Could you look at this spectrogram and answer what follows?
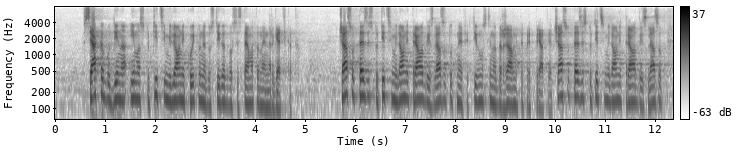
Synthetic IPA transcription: fsʲjakəɡod̪inəʔiməst̪ot̪it̪similiɔnikoit̪ʊnɛd̪ost̪iɡət̪vɐfsist̪ɛmət̪ənɐɛnɛɾɡɛt̪i̥kə̥t̪ə̥ | t͡ʃasot̪ːɛzist̪ot̪it̪similʲiɔnit̪ɾʲabvəd̪ɐizlʲazət̪ot̪nɛːfɛk̚t̪ivnost̪inɐd̪əɾʒavnit̪ɛpɾɛt̪̚pɾḭjat̪iət͡ʃasot̪ːɛzist̪ot̪it̪similʲiɔnit̪ɾʲabvəd̪ɐizlʲazət̪

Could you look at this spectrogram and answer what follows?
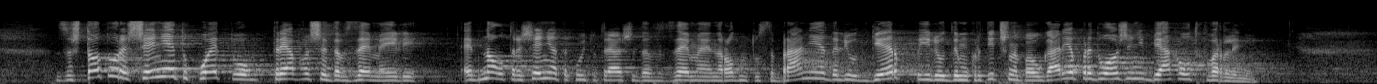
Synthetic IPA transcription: zɐʃt̪ɔt̪oɾɛʃɛniɛt̪okoɛt̪ot̪ɾʲabvəʃɛd̪ɐvzɛmɛili | ɛd̪nɔot̪ɾɛʃɛniət̪əkoit̪ʊt̪ɾʲjabvəʃɛd̪ɐvzɛmɛnɐɾɔd̪not̪osɐbɾaniɛd̪ɐliod̪ɡʲɛɾpiliod̪ɛmokɾɐt̪it͡ʃnəbɐlˠɡaɾijəpɾɛd̪lˠɔʒɛnibjaxəot̪xvɤɾlʲɛnḭ

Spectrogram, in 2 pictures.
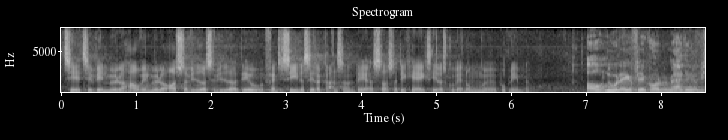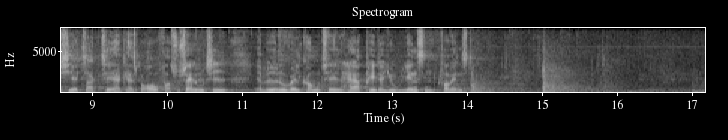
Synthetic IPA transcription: t͡sʰe̝t͡sʰe̝lʋe̝nmøl̰ɐɦɑ̈ʊʋe̝nmøl̰ɐʔɒ̽sɒ̽ʋið̞ˠɐɒ̽sɒ̽ʋið̞ˠɐːd̥e̝jo̝fænt͡sʰæ̥sḭːnd̥ɑɐse̝ɾ̥ɐɡ̥ʁänsɐnəd̥æɐ̰sɒ̽sɒ̽d̥e̝kʰæjɑ̈e̝ɡ̥se̝̰ːlɐsɡ̥uʋæːɐno̝ːn̩øpʰʁo̝b̥le̝̰ːmeðˠ | ɒʊnuæɐɾɑe̝ɡ̥ɐfle̝ːɐkʰɒːɾ̥əb̥e̝mæɐɡ̥ne̝ŋɐʋisiːɐt͡sʰɑ̈ɡ̥̚t͡sʰe̝lɦæɐkʰæsb̥ɐʁɒʊfʁɑ̈so̝ɕɛ̰ːlnmopʰɐt͡sʰḭːð̞̩ˠjɑ̈ɪb̥yðˠɐnuʋelkʰɒ̽mn̩t͡sʰe̝lɦæɐpʰe̝̰ːdɾɐjṵːljensən̩fʁɑ̈ʋensd̥ʁɐ

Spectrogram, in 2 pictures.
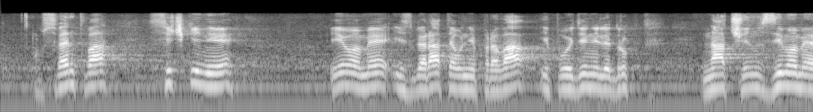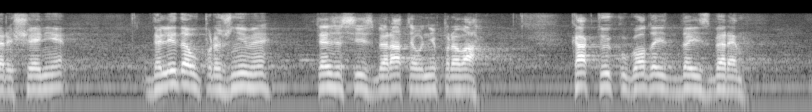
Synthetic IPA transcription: osvɛnt̪ova | fsit͡ʃkiniɛ | imɐmɛʔizbɛɾat̪ɛlˠnipɾɐvaipoɛd̪inilid̪ɾuk | nat͡ʃinvzimɐmɛɾɛʃɛniɛ | d̪ɐlid̪ɐopɾɐʒnimɛ | t̪ɛzisiːzbɛɾat̪ɛlˠnipɾɐva | kakt̪oikoɡɔd̪ɐd̪ɐizbɛɾɛm

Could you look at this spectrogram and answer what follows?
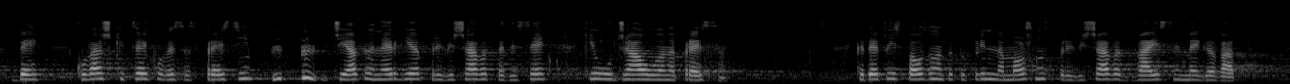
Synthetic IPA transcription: bɛ | kovaʃk̟it̪sɛxovɛsɐspɾɛsi | t͡ʃijat̪oɛnɛɾɡʲijəpɾɛviʃavəpɛd̪ɛsɛkʲilˠʊd͡ʒalˠovənɐpɾɛsə | kɐd̪ɛt̪oispɔlˠzvɐnət̪ət̪oplinːɐmɔʃnost̪̚pɾɛviʃavəd̪vajsɛmɛɡɐvat̪

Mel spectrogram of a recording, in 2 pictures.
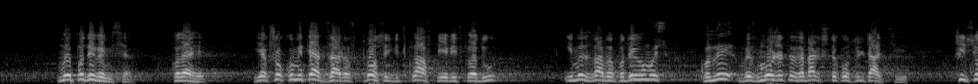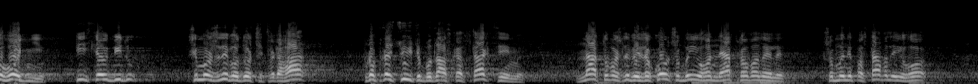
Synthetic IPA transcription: mɪpɔd̪ɪʋɪmsʲɐ̰ | kɔlˠɛɦɪ | jɐkʃt͡ʃɔkɔmʲit̪ɛt̪zɑɾɐspɾɔsɪtʲʋʲid̪klˠɑst̪ɪjɛʋʲid̪̚klˠɐd̪u | imɪzʋɑmɪpɔd̪ɪʋɪmɔsʲkɔlˠɪʋɪzmɔʒet̪ɛzɐʋɛrʃɪ̥t̪ɪkɔnsʊlʲt̪ɑt͡sʲiji | t͡ʃɪsʲɔɦɔdʲnʲipʲisʲlʲɐɔbʲid̪ʊ | t͡ʃɪmɔʒlˠɪʋɔd̪ɔt͡ʃet̪ʋeɾɦɑ | pɾɔpɾɐt͡sʲujt̪ɛbud̪lˠɑskɐsfɾɑk̚t͡sʲijɐmɪ | nɑt̪ːɔʋɐʒlˠɪʋɪjzɐkɔnʃt͡ʃɔbmɪjɔɦɔnɛpɾɔʋɐlˠɪlˠɪ | t͡ʃɔbmɪnɛpɔst̪ɑʋɪlˠɪjɔɦɔ

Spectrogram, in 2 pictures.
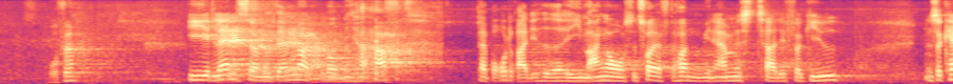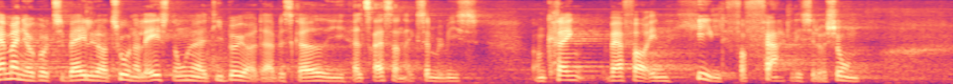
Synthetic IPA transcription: f | ie̝d̥læn̰sɒ̽md̥ænmɑ̈ːɡ̥ʋɒʋiɦɑ̈hɑ̈fd̥ | æb̥ɒːd̥ʁadiɦe̝ð̞̰ˠɐimɑ̈ŋəɒ̰ːsɒt͡sʰoɐ̰jefd̥ɐɦɒ̽n̰n̩ʋinæɐməsd̥̚t͡sʰɑ̰̈ːɾ̥e̝fɒ̽ɡ̥iːð̩ˠ | mensɒ̽kʰæmænjo̝ɡ̥ɔ̰̽ːt͡sʰe̝b̥ɛːɪilit͡sʰeʁɑ̈t͡sʰṵɐ̰nɒ̽leːsəno̝ːn̩æd̥ib̥ø̰ːɐd̥ɑ̈æɐb̥le̝sɡ̥ʁɛːʊð̞̩ˠihælt͡sʰʁasɐnəeɡ̥sem̰b̥l̩ʋḭːs | ʔɒ̽mkʰʁeŋ̰ʋæɐfɒ̽ʔe̝nhe̝̰ːld̥fɒ̽fæɐ̰d̥əlisit͡sʰuæɕo̝̰ːn

